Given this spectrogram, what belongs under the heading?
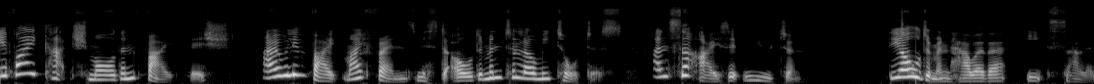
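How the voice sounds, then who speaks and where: A woman performs a put-on character voice. She pitches it high and keeps a moderate pace. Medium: read story. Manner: prim, polite.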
